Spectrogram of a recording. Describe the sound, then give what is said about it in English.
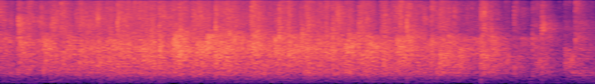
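Sustained audience applause welcoming Lieutenant General Dubik to an evening talk at the Pritzker Military Museum and Library: dense, steady clapping that fills about six seconds and tapers slightly at the end. “thank you, too, for being here tonight, and for your applause even before you hear what I have to say”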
